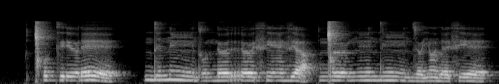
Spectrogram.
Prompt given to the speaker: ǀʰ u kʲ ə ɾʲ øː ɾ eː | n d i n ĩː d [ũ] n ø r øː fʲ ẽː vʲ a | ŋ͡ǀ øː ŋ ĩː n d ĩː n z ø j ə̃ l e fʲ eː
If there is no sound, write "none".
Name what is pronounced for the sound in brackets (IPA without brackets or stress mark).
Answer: u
